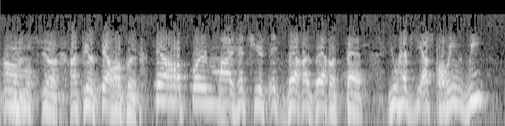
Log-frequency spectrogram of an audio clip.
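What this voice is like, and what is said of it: Foreign accent. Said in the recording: “you make joke with my accent”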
